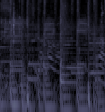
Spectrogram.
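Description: Background music with a steady rhythm of plucked-sounding notes.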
